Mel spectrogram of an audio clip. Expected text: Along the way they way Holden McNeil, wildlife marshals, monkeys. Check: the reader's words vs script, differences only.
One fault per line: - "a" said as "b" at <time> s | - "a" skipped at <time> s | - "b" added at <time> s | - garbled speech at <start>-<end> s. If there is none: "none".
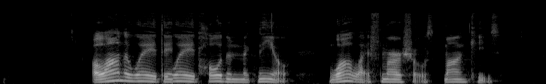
none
